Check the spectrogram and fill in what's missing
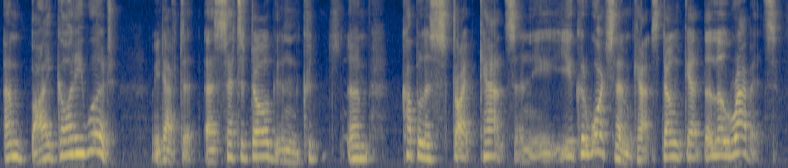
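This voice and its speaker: In an audiobook reading, a narrator with a gravelly, animated, unhurried voice plays a drawling, dreamy ranch hand, a plainspoken working man dreaming aloud. The mood is wistful, with a raised pitch plus stumbles and fillers.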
